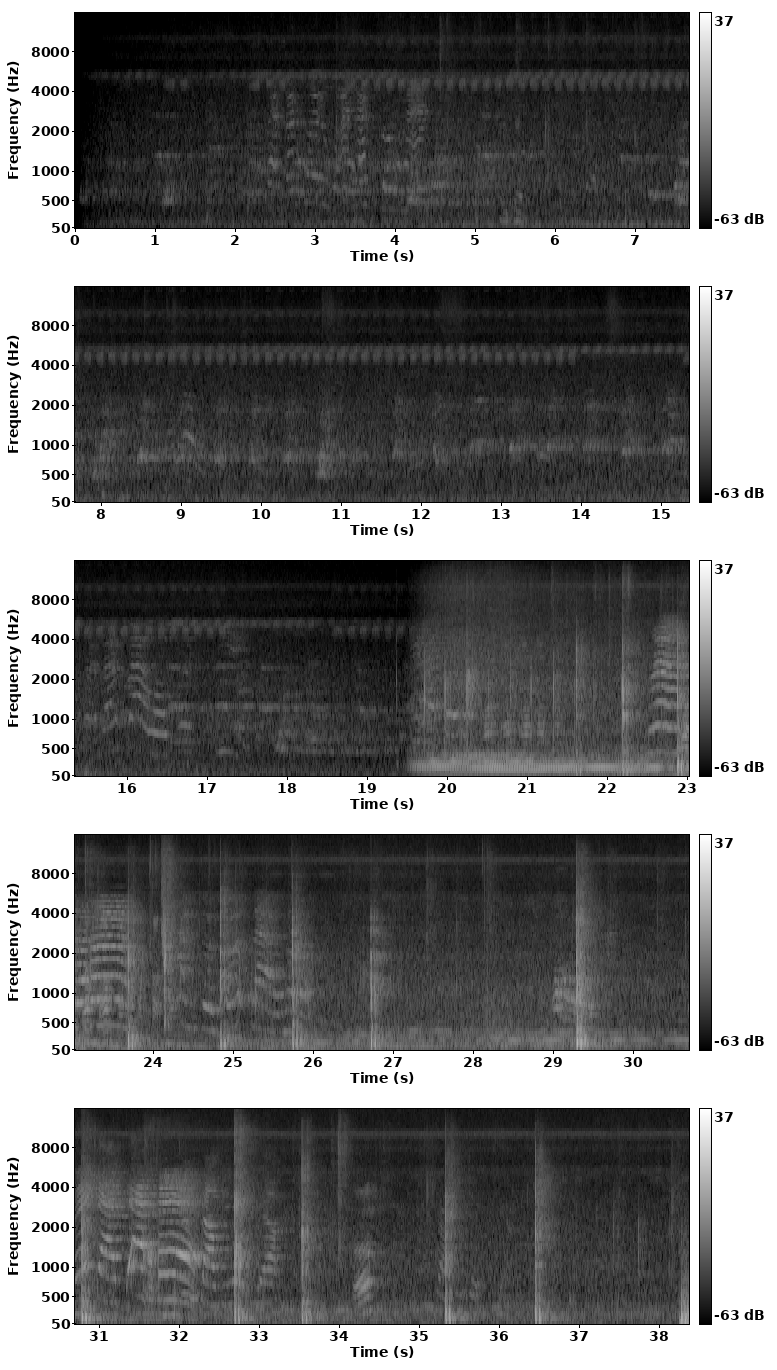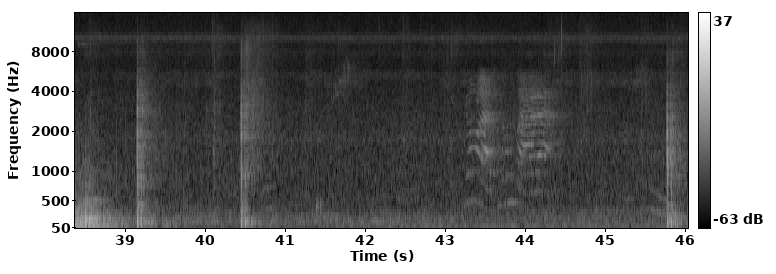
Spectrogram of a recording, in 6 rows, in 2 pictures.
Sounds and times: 19.5s Dad with kids 34.7s

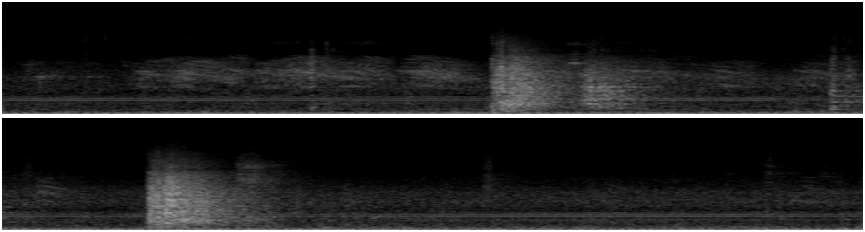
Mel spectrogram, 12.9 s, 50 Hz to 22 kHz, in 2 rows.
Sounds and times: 3.6s workers prepare a house for demolition 12.9s

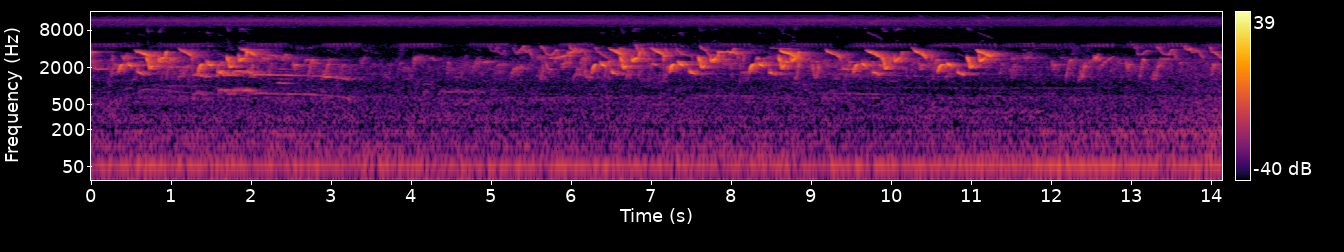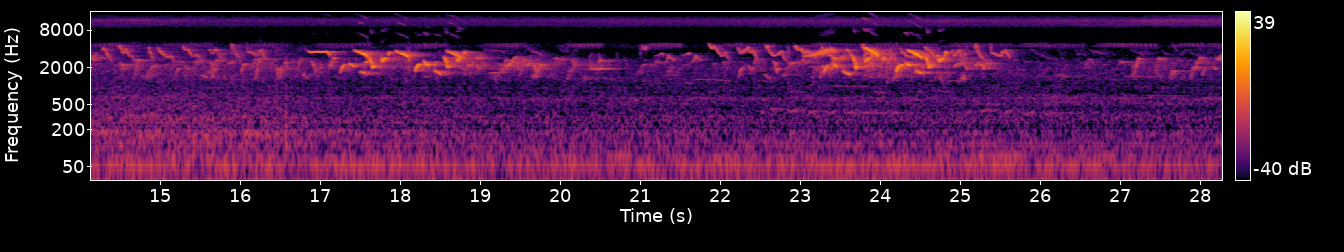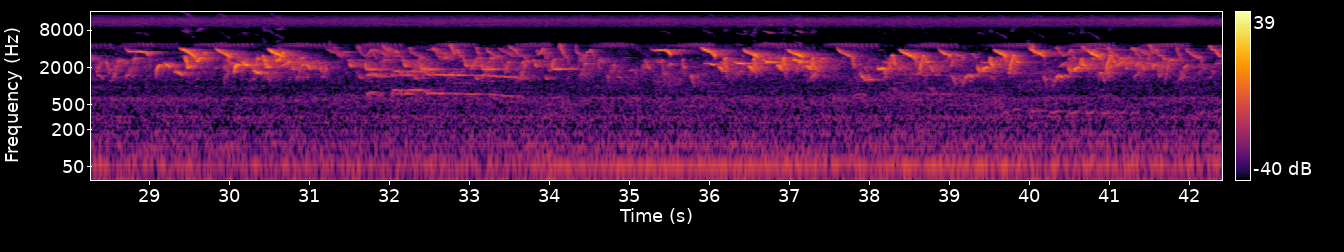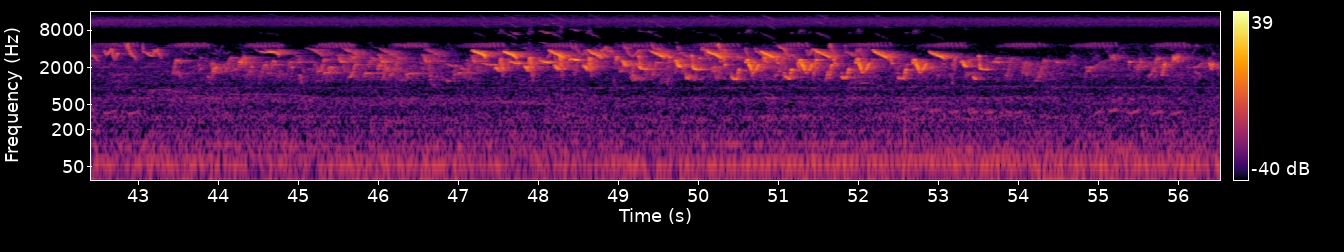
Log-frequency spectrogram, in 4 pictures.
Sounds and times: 10.8s Dawn chorus 20.0s

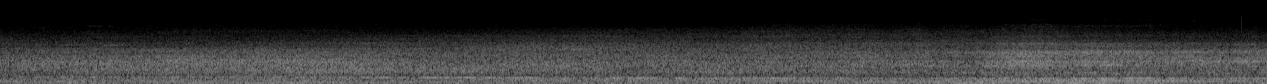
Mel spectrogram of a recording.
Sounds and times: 0.0s traffic in the distance 12.6s

